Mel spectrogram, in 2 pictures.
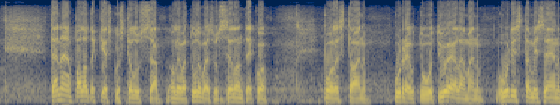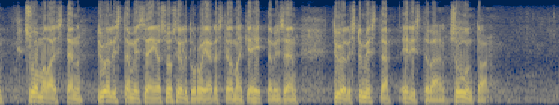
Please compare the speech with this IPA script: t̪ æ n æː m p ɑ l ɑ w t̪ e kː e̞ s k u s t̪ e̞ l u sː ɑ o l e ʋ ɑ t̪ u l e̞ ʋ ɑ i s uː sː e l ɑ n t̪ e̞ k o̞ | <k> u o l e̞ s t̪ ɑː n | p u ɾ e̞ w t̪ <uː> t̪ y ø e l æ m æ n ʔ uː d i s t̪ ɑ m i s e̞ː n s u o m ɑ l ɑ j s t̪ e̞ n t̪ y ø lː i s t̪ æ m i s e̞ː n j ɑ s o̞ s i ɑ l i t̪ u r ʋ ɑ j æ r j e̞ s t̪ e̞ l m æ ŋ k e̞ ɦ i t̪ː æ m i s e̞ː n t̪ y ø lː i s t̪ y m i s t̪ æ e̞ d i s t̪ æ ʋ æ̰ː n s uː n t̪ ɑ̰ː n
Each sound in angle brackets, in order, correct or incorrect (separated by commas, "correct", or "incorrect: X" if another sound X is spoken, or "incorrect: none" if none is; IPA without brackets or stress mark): incorrect: p, correct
